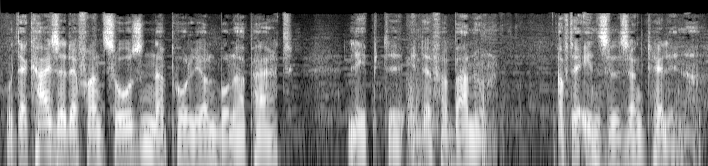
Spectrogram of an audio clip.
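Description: An actor playing an elderly writer looking back on his life in a last letter, in reflective, measured literary phrasing. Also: medium pitch, natural voice. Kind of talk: first-person audiobook memoir narration.

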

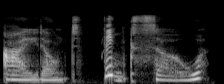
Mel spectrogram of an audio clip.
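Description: A woman's voice: medium pitch, big pitch swings, vocal fry, breathy edge, no room sound, studio quality, heavily acted. A woman voicing a sinister female giant spider with a ghostly, hissing, whispery voice and taunting menace. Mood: hissing threat. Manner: slow, drawn-out, menacing taunts.

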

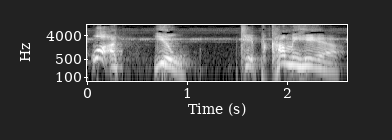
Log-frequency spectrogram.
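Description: Wicked old witch for radio drama: high pitch, unhurried, theatrical, scheming cackle. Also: very animated, pushed and bright, breathy edge, exaggerated voice. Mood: angry scolding. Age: older. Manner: theatrical, gleeful, scolding. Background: music.

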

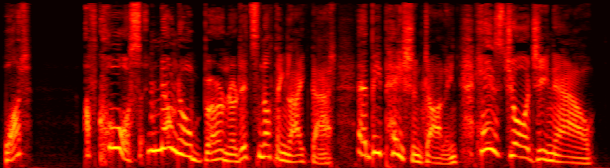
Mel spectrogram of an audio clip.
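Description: A man voicing a theatrical, gushing mother, high and affected, for an audiobook. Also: wildly swooping pitch, unhurried, breathy edge, no echo, clean studio sound, heavily acted. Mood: flustered.

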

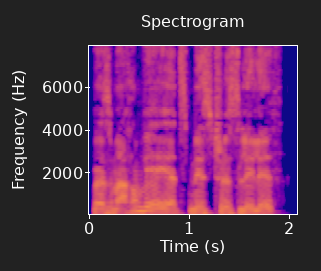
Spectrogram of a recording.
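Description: A man doing a timid, dim young muscleman, pitched up. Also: normal speed, pushed and bright, no room sound, studio quality, close to an everyday voice. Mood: timid, doubtful. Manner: hesitant, submissive. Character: dim, timid, muscle-bound young male cult follower. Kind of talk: audiobook character acting.

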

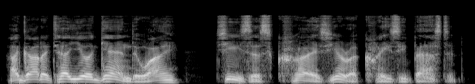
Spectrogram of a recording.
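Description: A man voicing a small, irritable, bossy American drifter in an audiobook, with gruff, scolding, folksy speech. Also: low voice, expressive, a little slow, no room sound, studio quality, exaggerated voice. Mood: exasperated.

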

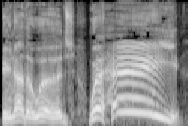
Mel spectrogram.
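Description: An excitable dinosaur crewmate from a storybook space adventure, played by a male narrator. The voice sits well above the reader's own and swings widely in pitch, with emphatic, animated delivery. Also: normal speed, no room sound. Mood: jubilant.

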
